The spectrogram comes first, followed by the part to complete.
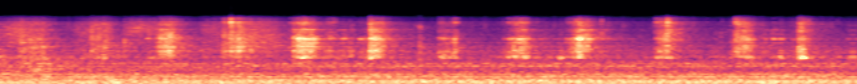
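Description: A carrot being twisted through a hand-held stainless steel spiral slicer, the blade shaving off spiral strips in a steady series of short cutting strokes, about two a second.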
